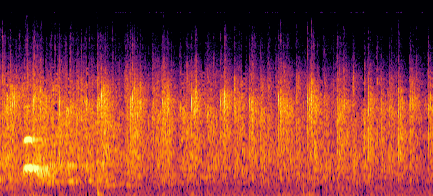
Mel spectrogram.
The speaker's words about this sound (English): If that's you, stand to your feet, clap your hands to God, and say, Hallelujah. Come on, shout hallelujah.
